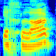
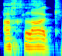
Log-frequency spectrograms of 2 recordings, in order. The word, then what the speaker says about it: اخلاق: تھے۔ اب ہم نے اس کا تلفظ یہ ہے، اخلاق نہیں ہے، اخلاق ہے۔ اخلاق ہم نے پڑھا،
